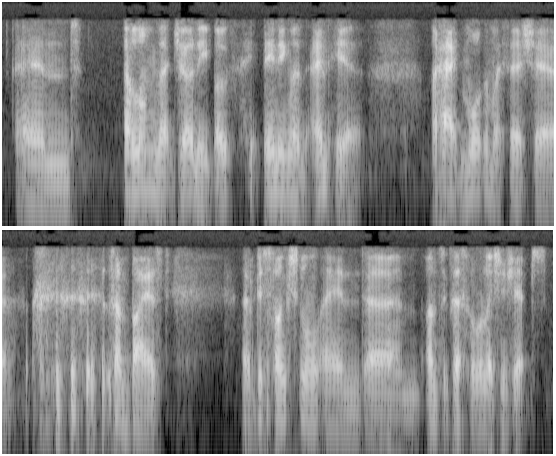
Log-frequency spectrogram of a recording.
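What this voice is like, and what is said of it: English accent. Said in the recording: “my accent is English”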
